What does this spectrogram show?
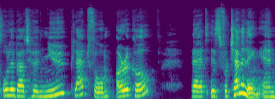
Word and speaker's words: Orykl: to tell us all about her new platform Oracle that is for channeling and where you can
